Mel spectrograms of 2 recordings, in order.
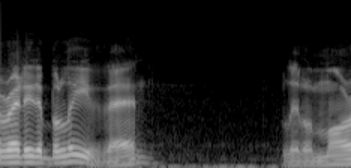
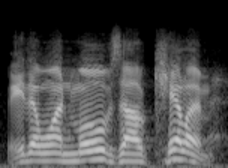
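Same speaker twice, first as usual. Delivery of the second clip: loud, high deadly warning; loud threat; 9 semitones higher, 10 dB louder than usual. Acted. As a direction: threaten them at full volume. Threatening the gunmen at gunpoint.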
